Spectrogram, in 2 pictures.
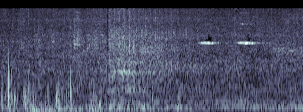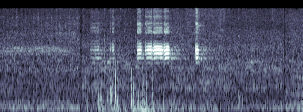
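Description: Honda motorcycle running on the move along a busy street, with traffic around it and a brief vehicle horn toot about four seconds in.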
